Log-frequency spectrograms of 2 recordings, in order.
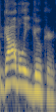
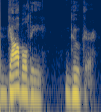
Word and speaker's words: Gobbledy Gooker: the greatest crime is nobody ever pronounces his name right every time you hear the name it's always the gobbly er that's not his name it's the gobbledy er something else you might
